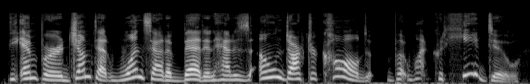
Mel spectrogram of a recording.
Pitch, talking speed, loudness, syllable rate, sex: 240 Hz, 215 wpm, -17 LUFS, 5.1 syllables/s, female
